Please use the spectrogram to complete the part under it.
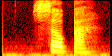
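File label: soup, Spanish, female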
